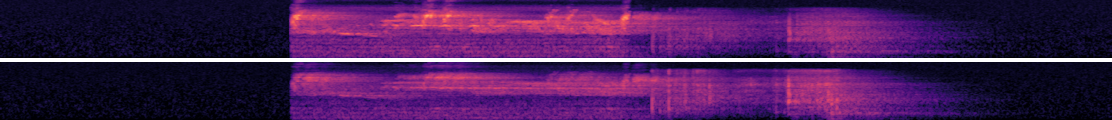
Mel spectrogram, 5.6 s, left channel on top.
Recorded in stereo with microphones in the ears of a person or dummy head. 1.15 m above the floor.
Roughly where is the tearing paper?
Right.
